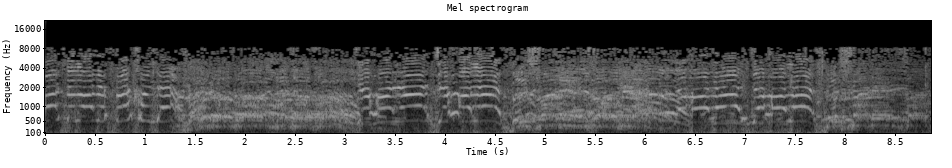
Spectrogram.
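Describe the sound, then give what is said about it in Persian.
A crowd of thousands protests for Farkhunda outside Afghanistan's Supreme Court, shouting in loud, rhythmic chants. The voices surge in waves and stay forceful and dense throughout. “صدای عدالت خواهی هزاران نفر برای فرخنده، این بار در مقابل استر محکمه افغانستان.”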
